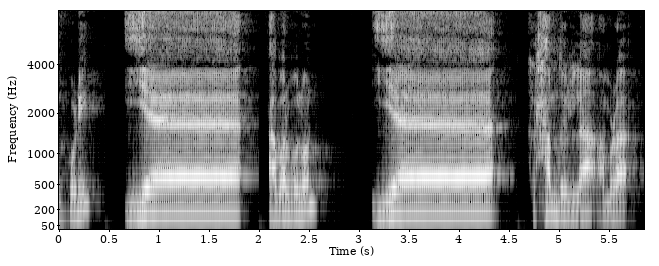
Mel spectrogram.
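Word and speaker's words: ياء: ইয়া হরফটি উচ্চারণের ক্ষেত্রে বারিক হবে এবং 1 আলিফ টেনে পড়তে হবে। ইয়া। আবার বলুন ইয়া।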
